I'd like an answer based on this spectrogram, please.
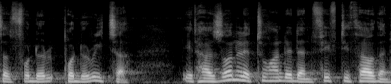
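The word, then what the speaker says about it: Podgorica: with its beautiful touristic city called podorita It's pronounced as podorita it has only 250 000 people the city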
